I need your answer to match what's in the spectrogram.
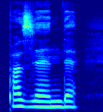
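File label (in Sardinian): "pasende", female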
